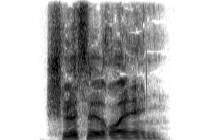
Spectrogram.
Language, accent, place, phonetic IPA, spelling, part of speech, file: German, Germany, Berlin, [ˈʃlʏsl̩ˌʁɔlən], Schlüsselrollen, noun, De-Schlüsselrollen.ogg
- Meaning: plural of Schlüsselrolle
